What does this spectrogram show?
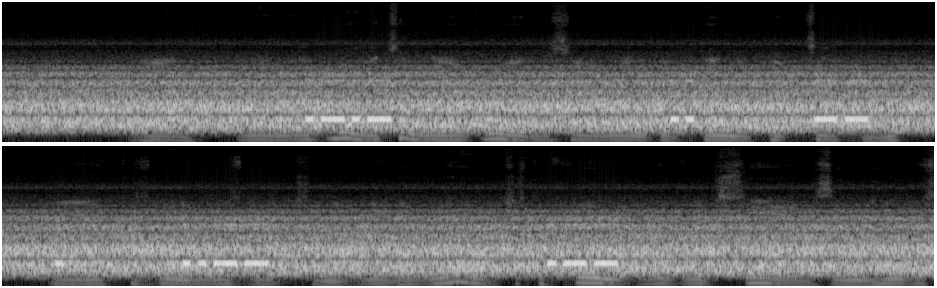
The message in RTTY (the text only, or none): none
